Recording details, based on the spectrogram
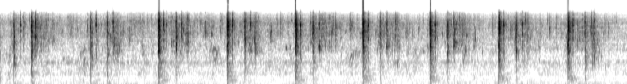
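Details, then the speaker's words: Gravity-powered ram pump built from common pipe fittings, no external power: sharp regular clacks about ninety a minute over trickling water as the waste valve slams shut each cycle after the valve is cracked open; normal pumping operation. "So basically gravity is forcing this pump to operate. Now we'll crack this valve here, and you'll hear the second valve start clicking."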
